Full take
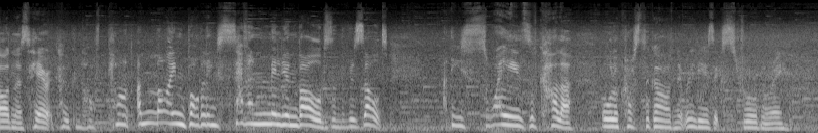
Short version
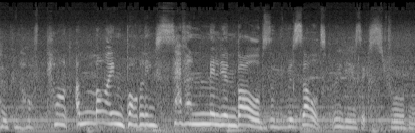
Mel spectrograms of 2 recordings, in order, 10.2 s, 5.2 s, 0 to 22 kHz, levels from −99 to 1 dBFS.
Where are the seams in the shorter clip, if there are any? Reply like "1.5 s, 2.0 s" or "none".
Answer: 4.1 s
